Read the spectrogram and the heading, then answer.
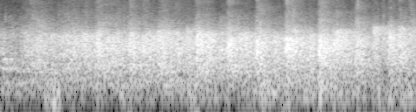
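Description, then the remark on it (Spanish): A crowd applauds the Lord steadily, many hands clapping in a dense, continuous wash of sound that stays loud and even for several seconds with no voices over it. “Dele otro aplauso al Señor, por favor.”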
